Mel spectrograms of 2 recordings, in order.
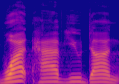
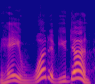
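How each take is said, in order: First: It sounds like an accusing statement, not a question. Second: It sounds like a curious, information-seeking question.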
